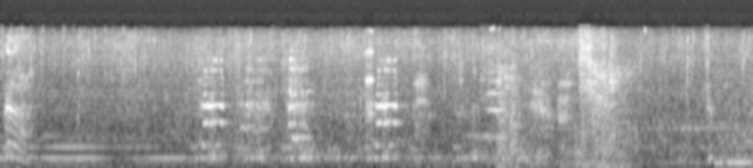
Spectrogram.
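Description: A heavy metal wheel creaks and clanks as it is turned.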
